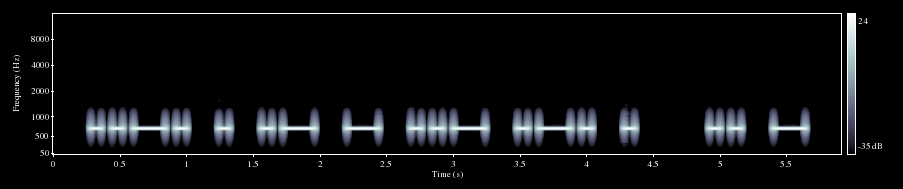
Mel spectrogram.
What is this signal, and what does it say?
Morse code, heard as a keyed tone, about 15 wpm, 700 Hz. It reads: FEATURE IT
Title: Sentences from Top 1000 Words - Review Part 5 - 15wpm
